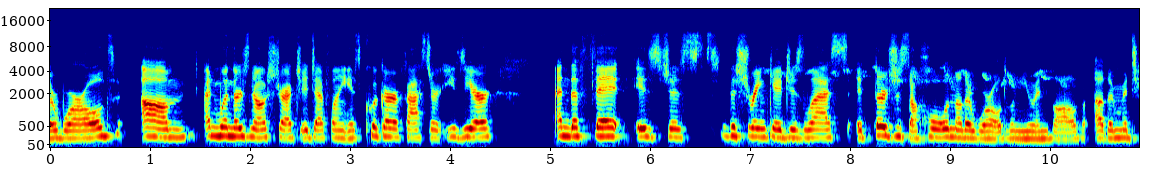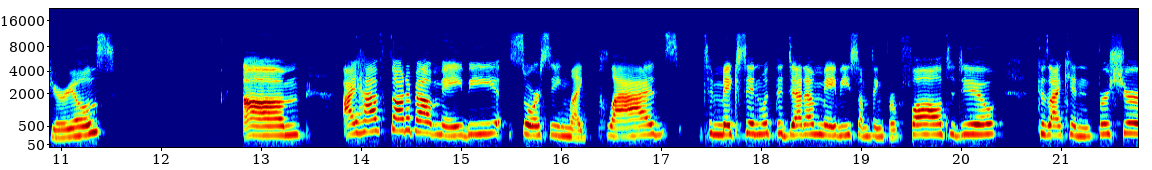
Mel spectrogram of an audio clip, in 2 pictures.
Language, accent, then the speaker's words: English; Salt Lake City, Utah, United States; I'm from Salt Lake City, Utah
